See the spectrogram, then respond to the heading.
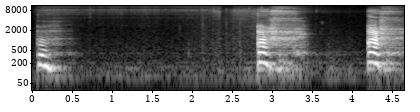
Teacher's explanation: Elif ince harf. Elif ince okuyorum. H kalın harf. H'yı kalın okuyorum. İnce kalına doğru hafif kalınlaşıyor.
